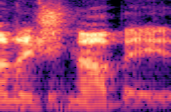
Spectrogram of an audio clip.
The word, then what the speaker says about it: Anishinaabe: was owned by the Anishinaabe people of Bay Mills. I probably butchered that, but I'm sorry. Indigenous people, essentially. Anishinaabe is the Yeah, Anishinaabe? Okay, Anishinaabe is what you're looking for.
